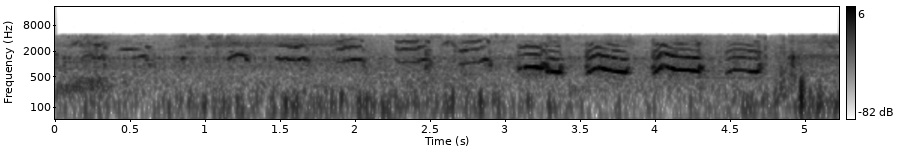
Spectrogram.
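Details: Bulldog pups at play: a rapid run of high, squeaky whimpers and yips, each rising then bending down, about two per second, growing louder toward the end over faint scuffling.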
